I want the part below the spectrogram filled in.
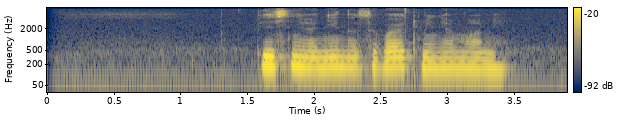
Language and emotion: Russian, neutral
